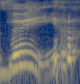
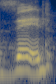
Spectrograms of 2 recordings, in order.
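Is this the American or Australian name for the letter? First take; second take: American; Australian. First: The letter is named the American way. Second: The letter is named the Australian way. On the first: This is how Americans say it. "you guys call it Z" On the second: This is how Australians say it. "We call it Z"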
